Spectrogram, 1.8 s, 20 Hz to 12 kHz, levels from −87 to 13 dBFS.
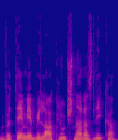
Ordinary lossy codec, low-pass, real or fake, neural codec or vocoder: none; 10.8 kHz; fake; vocoder, 44.1 kHz, 128 mel bands every 512 samples, BigVGAN v2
